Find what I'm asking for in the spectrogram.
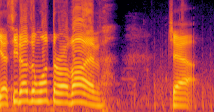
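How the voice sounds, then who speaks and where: A man talks at a moderate pace with lively intonation. Noticeable background noise runs behind him. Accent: American. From US, Arizona. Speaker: video game streamer. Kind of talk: live gameplay commentary and chat with viewers.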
